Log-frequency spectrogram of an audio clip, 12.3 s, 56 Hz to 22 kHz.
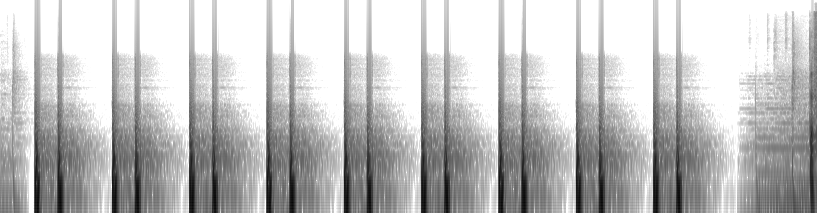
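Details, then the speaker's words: Simulated normal heart sounds: regular S1–S2 lub-dub pairs at about 52 beats a minute, with no extra sounds or murmur. "and this forces blood through the pulmonary and aortic valves and the S2 heart sound occurs when the pulmonary and aortic valves close"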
